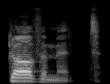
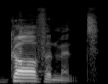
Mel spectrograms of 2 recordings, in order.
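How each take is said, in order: First: The N before the M is barely pronounced. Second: The N before the M is barely pronounced.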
